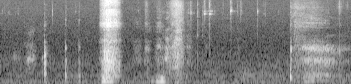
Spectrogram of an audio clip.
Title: My dog Chevy sneezing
